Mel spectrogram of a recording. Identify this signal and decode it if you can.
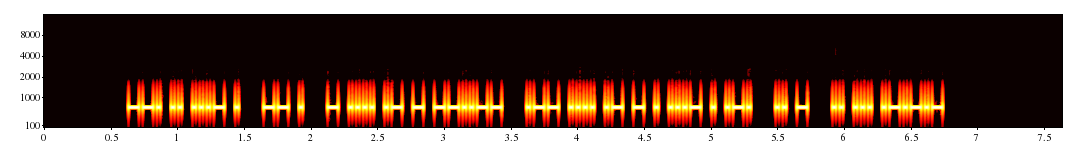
Morse code, heard as a keyed tone, about 44 wpm, 700 Hz. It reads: GIVE ME THAT, WHATEVER IT IS.
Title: Sentences from Top 1100 Words 45wpm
